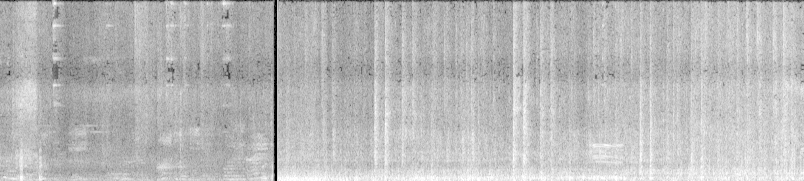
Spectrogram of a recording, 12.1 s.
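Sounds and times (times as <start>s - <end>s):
train rumble: 4.2s - 12.0s
wheels clicking over rails: 4.3s - 12.0s.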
